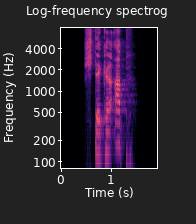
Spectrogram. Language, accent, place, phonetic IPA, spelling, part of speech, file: German, Germany, Berlin, [ˌʃtɛkə ˈap], stecke ab, verb, De-stecke ab.ogg
- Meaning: inflection of abstecken: 1. first-person singular present 2. first/third-person singular subjunctive I 3. singular imperative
